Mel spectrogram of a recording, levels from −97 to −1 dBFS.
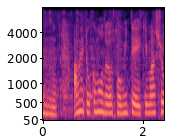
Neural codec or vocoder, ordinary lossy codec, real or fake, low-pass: vocoder, 22.05 kHz, 80 mel bands, HiFi-GAN; none; fake; 7.2 kHz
